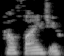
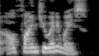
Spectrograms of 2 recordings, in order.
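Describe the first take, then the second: First: Softer, quietly ominous repeat; mock ominous. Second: Said in the usual way. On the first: Host to listeners who post photos, mock ominous. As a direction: drop it quietly, like a joking threat. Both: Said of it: "that didn't sound ominous at all".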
